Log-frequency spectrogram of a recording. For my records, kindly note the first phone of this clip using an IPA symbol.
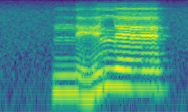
n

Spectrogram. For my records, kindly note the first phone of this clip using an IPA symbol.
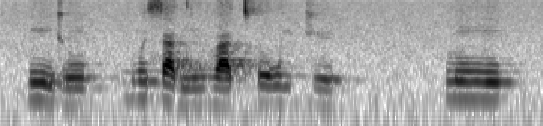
ĩ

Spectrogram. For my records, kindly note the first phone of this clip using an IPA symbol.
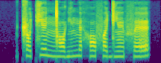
ʈ͡ʂ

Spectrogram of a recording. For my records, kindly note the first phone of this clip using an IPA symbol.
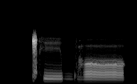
ǁʰ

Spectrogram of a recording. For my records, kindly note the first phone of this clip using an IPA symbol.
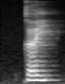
k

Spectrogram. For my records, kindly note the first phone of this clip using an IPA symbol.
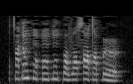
tˤ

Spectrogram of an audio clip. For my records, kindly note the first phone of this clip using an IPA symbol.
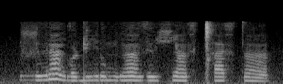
ɮ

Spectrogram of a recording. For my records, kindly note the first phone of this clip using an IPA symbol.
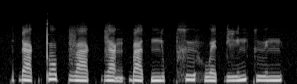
ɗ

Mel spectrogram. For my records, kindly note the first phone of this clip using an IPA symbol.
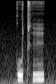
k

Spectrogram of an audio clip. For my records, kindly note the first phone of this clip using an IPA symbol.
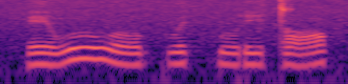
e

